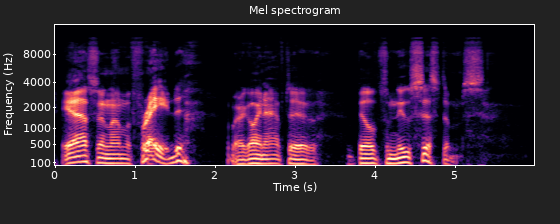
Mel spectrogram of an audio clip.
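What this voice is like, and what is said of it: Deep, serious baritone voice. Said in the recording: “Did I do a good impression? ... The baritone voice, the seriousness”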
